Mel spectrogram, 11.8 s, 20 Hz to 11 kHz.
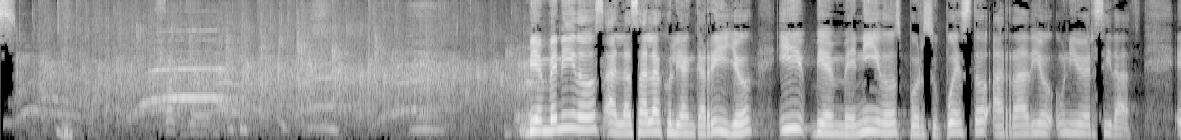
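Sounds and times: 
audience applause in a concert hall at a music festival: 0:00.0 - 0:05.7
speech: 0:00.2 - 0:00.8, 0:04.1 - 0:11.7.

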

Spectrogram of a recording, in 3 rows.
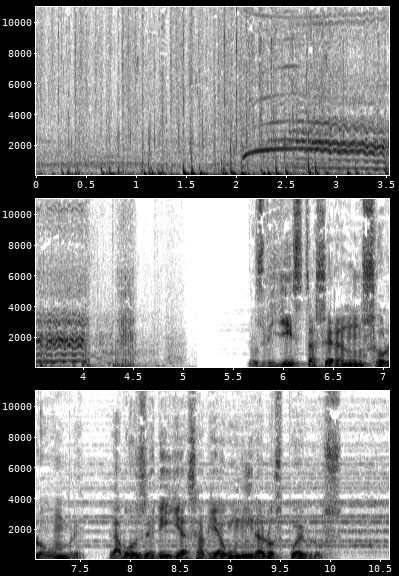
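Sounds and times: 
horses galloping with clip-clopping hooves: 0:00.0 - 0:05.0
long horse whinny: 0:02.0 - 0:04.8
speech: 0:05.7 - 0:10.2.

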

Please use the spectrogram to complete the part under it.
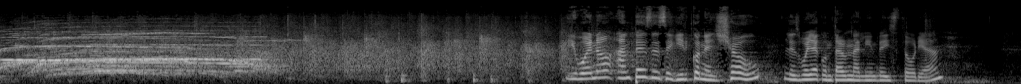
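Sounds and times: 
audience cheering at a live show: 0:00.0 - 0:05.2
audience applause at a live big band show: 0:00.0 - 0:06.5
speech: 0:05.7 - 0:09.6.

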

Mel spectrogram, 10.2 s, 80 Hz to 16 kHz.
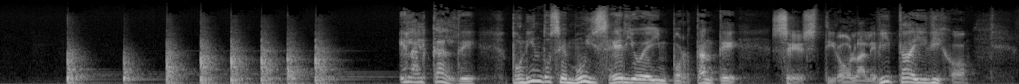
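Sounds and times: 
knocking on a door: 0:00.7 - 0:03.5
speech: 0:04.0 - 0:10.0.

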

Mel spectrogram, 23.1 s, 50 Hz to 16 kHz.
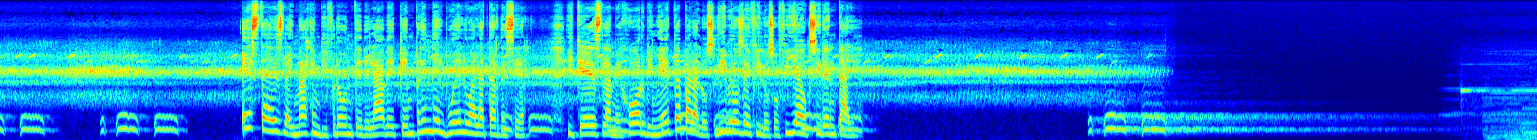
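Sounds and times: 
owl hooting: 0:00.0 - 0:21.0
speech: 0:01.5 - 0:02.9, 0:03.6 - 0:13.1.

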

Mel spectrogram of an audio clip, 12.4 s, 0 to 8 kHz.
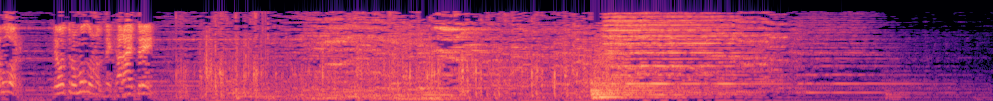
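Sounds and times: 
speech: 0:00.0 - 0:03.4
horse-drawn carriage wheels rumbling: 0:02.1 - 0:09.6
horse hooves clip-clopping pulling a carriage: 0:02.1 - 0:09.9.

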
